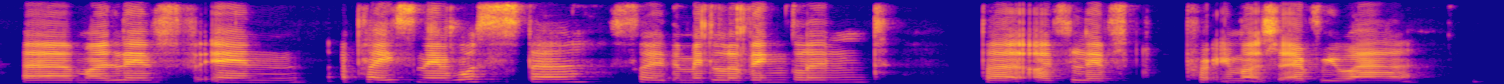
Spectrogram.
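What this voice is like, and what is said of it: Mixed British accent, monotone. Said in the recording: “I've got quite a monotone accent... I've picked bits up from all around the UK”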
